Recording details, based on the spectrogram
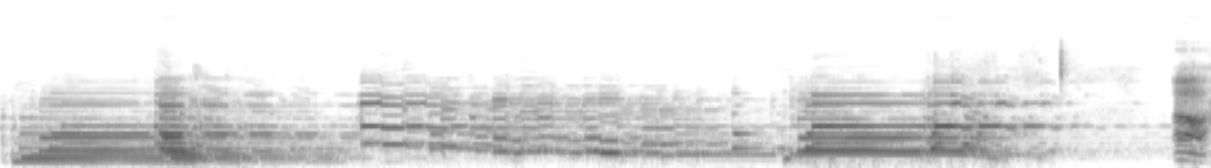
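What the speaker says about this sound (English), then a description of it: "Is that too much modulation? I like a lot of modulation." An electric guitar plays sustained chords and melodic phrases with a wavering modulation effect and a reverberant tail, pausing between phrases.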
